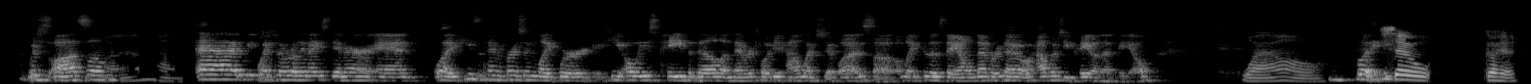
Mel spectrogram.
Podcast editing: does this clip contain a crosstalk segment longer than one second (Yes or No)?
No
